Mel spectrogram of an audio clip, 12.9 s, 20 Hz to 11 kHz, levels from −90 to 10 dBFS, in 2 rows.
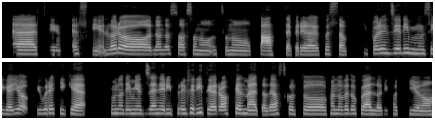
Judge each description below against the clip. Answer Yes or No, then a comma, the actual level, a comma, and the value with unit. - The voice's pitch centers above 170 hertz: Yes, high, 190 Hz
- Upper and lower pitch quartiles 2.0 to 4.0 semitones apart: Yes, narrow, 2.4 semitones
